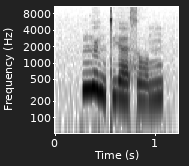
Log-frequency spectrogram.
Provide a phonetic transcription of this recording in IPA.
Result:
n̪ y˥˩ n t̪ j ɛ˨˩ s ʊ˧˥ ŋ

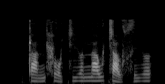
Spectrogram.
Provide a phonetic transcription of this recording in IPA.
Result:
ʈ a˨˩˦ n ʂ o˨˩˨ c i˧ ə̯ n a˧˥ w c a˨˩˨ w s i˧ ə̯

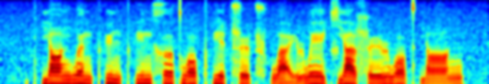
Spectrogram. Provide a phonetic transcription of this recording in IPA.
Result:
pʰ j ɑ˥ ŋ w ə˥˧ n pʰ y˥˩ n pʰ i˥ n x ɤ˥ t̪ w ɔ˥ pʰ i˥˩ ʈ͡ʂ ɻ̩˧˥ ʈ͡ʂʰ w a̰˨˩ ɪ̯ ɻ w e˥˧ ɪ̯ t͡ɕ j ä˥˩ ʂ ɻ̩˧˥ ɻ w ɔ˥˩ t̪ʰ j ɑ˧˥ ŋ

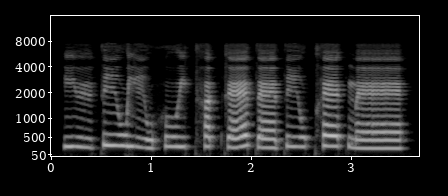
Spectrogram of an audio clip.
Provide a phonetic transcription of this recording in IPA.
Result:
j yː˨˩ t̪ iː˧ w j iː˨˩ w h uː˨ j t̪ʰ ɐ˧ t̚ k ɛː˨˥ t̪ ɛː˨ t̪ iː˧ w kʰ ɛː˥ k̚ m ɛː˨

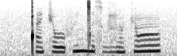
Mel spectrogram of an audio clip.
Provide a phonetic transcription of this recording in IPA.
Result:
ǃ æ̃ c oː f i ŋ͡ǀ i s ṳ ɮ ũ c õː

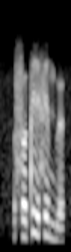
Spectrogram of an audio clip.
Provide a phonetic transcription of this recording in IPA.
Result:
s ʊ t i s i m b ʏ

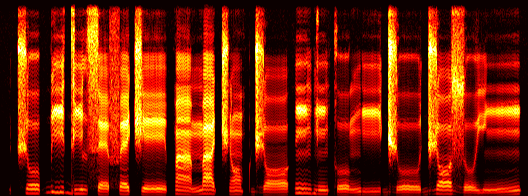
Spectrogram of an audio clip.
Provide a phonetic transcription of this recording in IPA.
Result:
t͡ʃ o˧ ɓ i˦ d i˧ l s ɛ˨ f ɛ˧ t͡ʃ eː˨ p ã˦˨ m a˦ t͡ʃ ɔ̃˦ p d͡ʒ ɔ˧ | ĩ˦ ɡ ĩ˧ k o˨ ŋ iː˨ d͡ʒ oː˨ d͡ʒ ɔ˦ z o˨ j ĩ˨˦

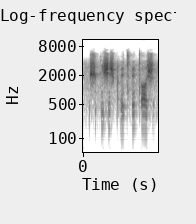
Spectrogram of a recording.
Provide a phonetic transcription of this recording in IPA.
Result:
ʃ ʏ k ɪ ʃ ʌ ʃ pʼ ʏ t͡sʼ ʏ tʼ ɔ ʃ

